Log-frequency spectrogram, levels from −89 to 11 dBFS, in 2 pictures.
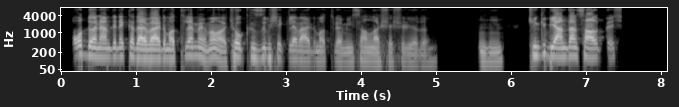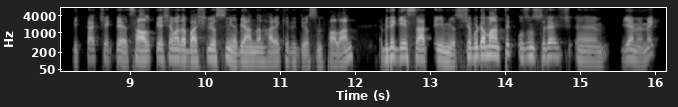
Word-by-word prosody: O 175 Hz, +2 st, +2 dB
dönemde, 145 Hz, -2 st, +4 dB
ne 150 Hz, -, +2 dB
kadar 135 Hz, -5 st, +6 dB
verdiğimi 130 Hz, 0 st, +6 dB
hatırlamıyorum 150 Hz, +1 st, -1 dB
ama 110 Hz, -7 st, +2 dB
çok 140 Hz, +5 st, -2 dB
hızlı 140 Hz, +1 st, -4 dB
bir -, -, -5 dB
şekilde 120 Hz, -3 st, -5 dB
verdiğimi 110 Hz, -1 st, -3 dB
hatırlıyorum. 100 Hz, -2 st, -8 dB
İnsanlar 100 Hz, -1 st, -6 dB
şaşırıyordu 90 Hz, -4 st, -13 dB, 0.7 s
Hı 105 Hz, -, -7 dB
hı. 100 Hz, +2 st, -9 dB, 0.3 s
Çünkü 165 Hz, +1 st, -3 dB
bir -, -, +1 dB
yandan 150 Hz, +1 st, +7 dB
sağlıklı 135 Hz, -1 st, +3 dB
yaş -, -, -14 dB, 0.8 s
Dikkat -, -, -11 dB
çekti, -, -, -11 dB
evet. -, -, -4 dB
Sağlıklı 120 Hz, +2 st, +2 dB
yaşama 130 Hz, 0 st, -2 dB
da 120 Hz, -, 0 dB
başlıyorsun 125 Hz, +4 st, -2 dB
ya, -, -, -5 dB
bir -, -, -2 dB
yandan 105 Hz, 0 st, -3 dB
hareket 105 Hz, 0 st, -8 dB
ediyorsun 95 Hz, -, -13 dB
falan. -, -, -4 dB, 0.4 s
E, -, -, -15 dB
bir 130 Hz, -, -4 dB
de 155 Hz, -, +4 dB
geç 145 Hz, +1 st, -1 dB
saatte 130 Hz, -1 st, -1 dB
yemiyorsun. 105 Hz, -5 st, -5 dB
İşte, 150 Hz, -, -5 dB
burada 155 Hz, +1 st, +4 dB
mantık 170 Hz, +3 st, +1 dB
uzun 145 Hz, +2 st, -7 dB
süre 145 Hz, +1 st, -6 dB
ş -, -, -19 dB
ımm 110 Hz, -3 st, -12 dB, 0.2 s
yememek, 120 Hz, -5 st, -6 dB
130 Hz, 180 wpm, -22 LUFS, 105-145 Hz, 0.8 s, yandan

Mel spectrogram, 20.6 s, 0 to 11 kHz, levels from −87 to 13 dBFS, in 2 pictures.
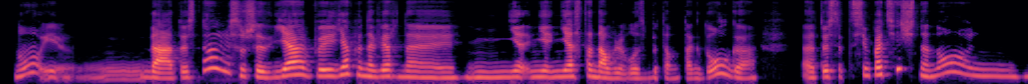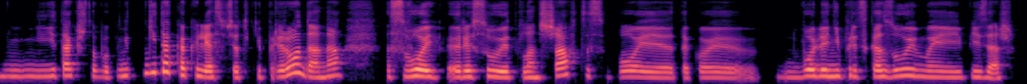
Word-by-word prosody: ну, 270 Hz, +11 st, -5 dB
и, 200 Hz, -1 st, -6 dB
м, 125 Hz, -, -15 dB
да, 165 Hz, -3 st, +6 dB
то 180 Hz, +3 st, -6 dB
есть 185 Hz, -, -6 dB
ну, -, -, -3 dB
они, 395 Hz, -, -4 dB
слушай 210 Hz, -, -1 dB
я 255 Hz, +5 st, +6 dB
бы 225 Hz, 0 st, -1 dB
я 275 Hz, +6 st, +2 dB
бы, 275 Hz, -3 st, -5 dB
наверное, 195 Hz, -5 st, -2 dB
не 190 Hz, +1 st, -4 dB
не 200 Hz, 0 st, -3 dB
не 200 Hz, +2 st, -2 dB
останавливалась 170 Hz, -7 st, -1 dB
бы 170 Hz, +2 st, -11 dB
там 160 Hz, 0 st, -12 dB
так 155 Hz, -1 st, -10 dB
долго, 180 Hz, -, -3 dB, 0.4 s
э, 180 Hz, -, -5 dB
то 180 Hz, -, -4 dB
есть 205 Hz, +1 st, -2 dB
это 215 Hz, -, -16 dB
симпатично, 265 Hz, -, -1 dB
но 315 Hz, +6 st, -5 dB
н 220 Hz, -3 st, -9 dB
н-н 215 Hz, 0 st, -8 dB
не 215 Hz, +1 st, -5 dB
так, 235 Hz, +1 st, +2 dB
чтобы, 195 Hz, -4 st, -6 dB
нет, 230 Hz, +1 st, -4 dB
не 340 Hz, +2 st, +1 dB
так, 370 Hz, 0 st, +5 dB
как 245 Hz, -1 st, +3 dB
лес, 195 Hz, -3 st, +3 dB
всё-таки 185 Hz, +3 st, -5 dB
природа- 215 Hz, -, +3 dB
она 225 Hz, +7 st, -1 dB, 0.4 s
свой 205 Hz, -1 st, +6 dB
рисует 195 Hz, -1 st, +2 dB
ландшафт, 230 Hz, +8 st, +2 dB
свой 185 Hz, -2 st, -2 dB
такой 175 Hz, 0 st, -6 dB, 0.2 s
более 205 Hz, +4 st, +3 dB
непредсказуемый 210 Hz, -2 st, 0 dB
пейзаж. 185 Hz, -4 st, -3 dB
205 Hz, 145 wpm, -20 LUFS, 185-225 Hz, 0.4 s, да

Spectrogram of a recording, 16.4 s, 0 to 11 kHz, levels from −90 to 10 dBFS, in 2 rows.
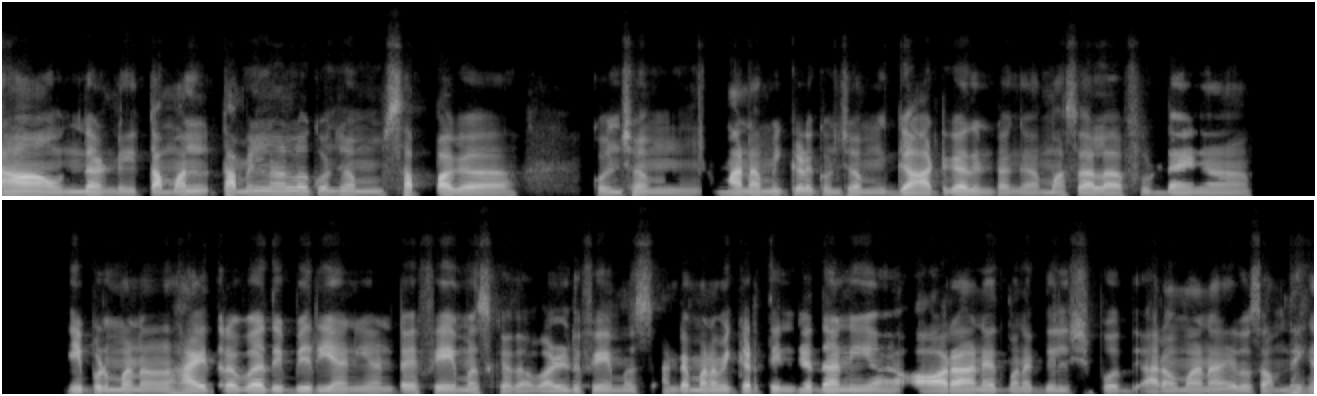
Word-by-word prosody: ఆ! 150 Hz, -, +5 dB, 0.3 s
ఉందండి. 135 Hz, -4 st, -1 dB, 0.2 s
తమళ్ 150 Hz, +3 st, +3 dB, 0.2 s
తమిళనాడులో 185 Hz, +4 st, +1 dB
కొంచెం 160 Hz, -2 st, -3 dB, 0.2 s
సప్పగా, 140 Hz, -2 st, +3 dB, 0.7 s
కొంచెం 140 Hz, 0 st, -2 dB, 0.5 s
మనం 140 Hz, +2 st, +4 dB
ఇక్కడ 145 Hz, +1 st, -1 dB
కొంచెం 140 Hz, -1 st, -4 dB, 0.2 s
ఘాటుగా 130 Hz, +3 st, +4 dB
తింటాం 130 Hz, -2 st, -5 dB
గదా! 120 Hz, 0 st, -5 dB
మసాలా 130 Hz, +1 st, +1 dB
ఫుడైనా, 125 Hz, -1 st, -3 dB, 1.1 s
ఇప్పుడు 145 Hz, 0 st, -1 dB
మన 145 Hz, -1 st, 0 dB, 0.3 s
హైదరాబాదీ 140 Hz, +2 st, +4 dB
బిర్యానీ 135 Hz, +1 st, +1 dB
అంటే 135 Hz, +1 st, -2 dB
ఫేమస్ 135 Hz, +1 st, +1 dB
కదా! 120 Hz, 0 st, -3 dB
World 120 Hz, +2 st, 0 dB
famous. 120 Hz, -2 st, -2 dB
అంటే 135 Hz, 0 st, 0 dB
మనం 135 Hz, 0 st, +2 dB
ఇక్కడ -, -, +1 dB
తింటే 135 Hz, +2 st, 0 dB
దాని 140 Hz, 0 st, +2 dB, 0.2 s
ఆహ్, 125 Hz, -, -4 dB, 0.2 s
ఆరా 140 Hz, +2 st, +7 dB
అనేది 145 Hz, 0 st, -2 dB
మనకు 135 Hz, -2 st, -5 dB
దెలిసిపోద్ది. 125 Hz, -1 st, -7 dB
అరోమా‌నా 130 Hz, +2 st, -1 dB
ఏదో 140 Hz, -3 st, -3 dB
సమ్‌థింగ్ 135 Hz, 0 st, -5 dB
135 Hz, 135 wpm, -23 LUFS, 130-145 Hz, 1.1 s, ఆరా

